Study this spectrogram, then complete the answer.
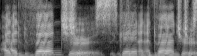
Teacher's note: adventurous places stress on ven which is the third syllable from the end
